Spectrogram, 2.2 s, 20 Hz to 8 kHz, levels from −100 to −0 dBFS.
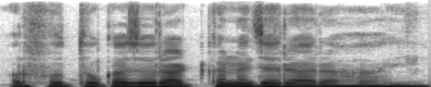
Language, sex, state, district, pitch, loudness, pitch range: Hindi, male, Arunachal Pradesh, Lower Dibang Valley, 140 Hz, -13 LUFS, 135-150 Hz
